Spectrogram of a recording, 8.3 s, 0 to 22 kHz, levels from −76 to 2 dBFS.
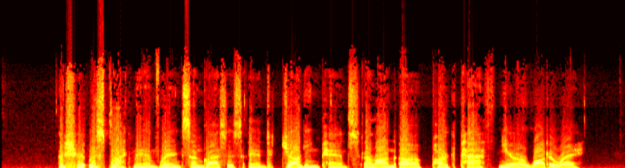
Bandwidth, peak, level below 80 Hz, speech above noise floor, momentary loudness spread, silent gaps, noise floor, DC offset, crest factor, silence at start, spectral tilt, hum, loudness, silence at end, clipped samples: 15.5 kHz; 0 dBFS; -24 dBFS; 38 dB; 5 LU; none; -46 dBFS; under 0.1%; 8 dB; 0.8 s; -4.5 dB/octave; none; -9 LUFS; 0.6 s; 0.1%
